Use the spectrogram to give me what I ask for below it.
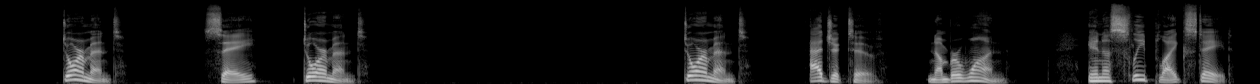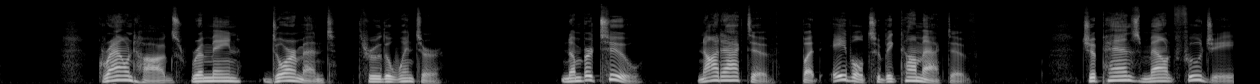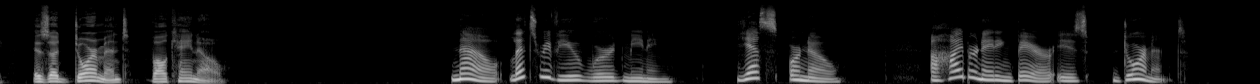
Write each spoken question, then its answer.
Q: Yes or no? A hibernating bear is dormant.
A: If you said yes, you are correct.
